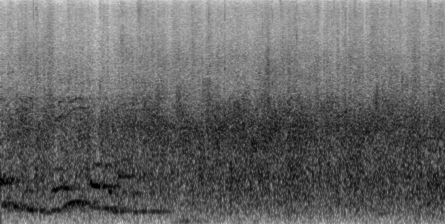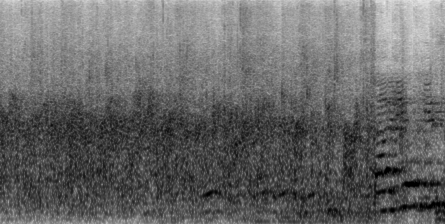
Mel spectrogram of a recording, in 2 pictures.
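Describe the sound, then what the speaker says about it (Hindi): Audience applause welcomes guests at a Hindi Diwas school celebration: loud, sustained crowd clapping fills the whole span while a voice speaks over it near the start and end. "तालियों के साथ स्वागत कीजिए"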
